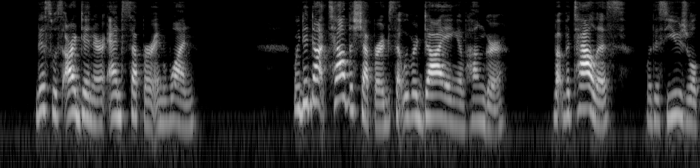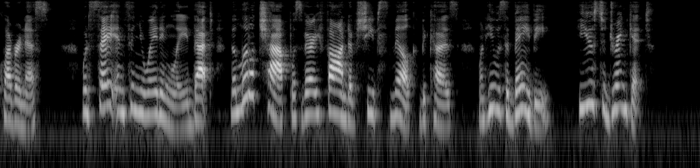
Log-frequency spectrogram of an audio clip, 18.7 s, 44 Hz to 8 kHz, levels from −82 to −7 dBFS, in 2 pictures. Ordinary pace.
Yes: average, 160 wpm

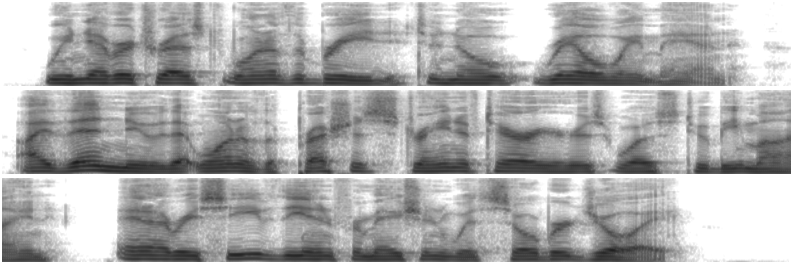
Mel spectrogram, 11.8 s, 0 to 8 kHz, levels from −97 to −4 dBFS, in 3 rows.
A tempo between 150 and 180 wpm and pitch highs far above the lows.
No: average, 175 wpm; average, 2.8 semitones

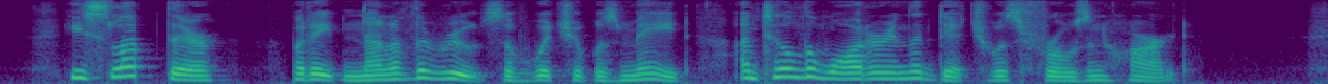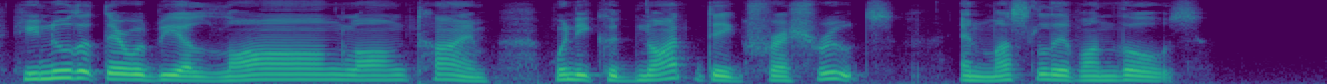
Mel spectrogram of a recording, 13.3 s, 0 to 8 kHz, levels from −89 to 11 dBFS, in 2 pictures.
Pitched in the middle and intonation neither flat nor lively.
Yes: medium, 170 Hz; average, 4.5 semitones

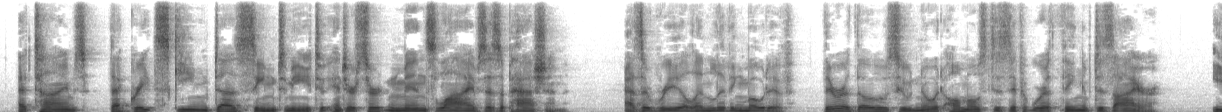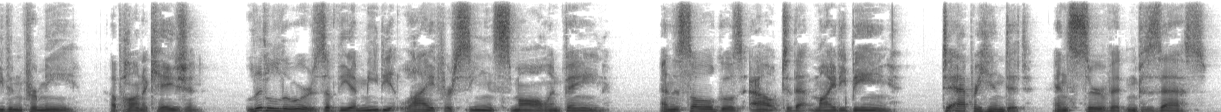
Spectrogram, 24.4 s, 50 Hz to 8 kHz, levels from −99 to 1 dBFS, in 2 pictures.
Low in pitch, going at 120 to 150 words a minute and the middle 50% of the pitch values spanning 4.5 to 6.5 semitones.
No: low, 100 Hz; average, 175 wpm; average, 4.8 semitones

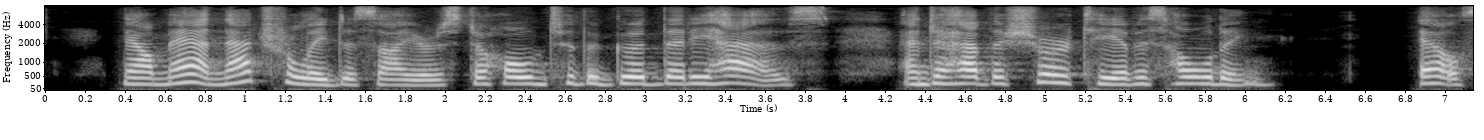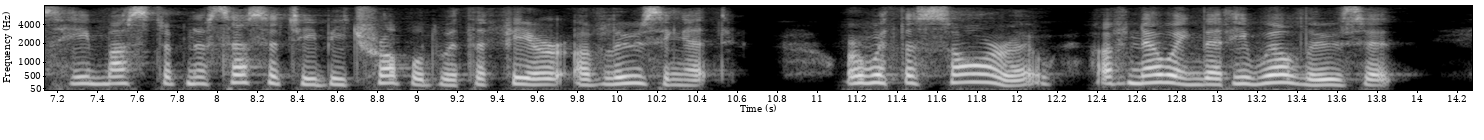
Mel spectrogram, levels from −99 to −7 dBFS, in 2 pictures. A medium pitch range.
Yes: average, 3.4 semitones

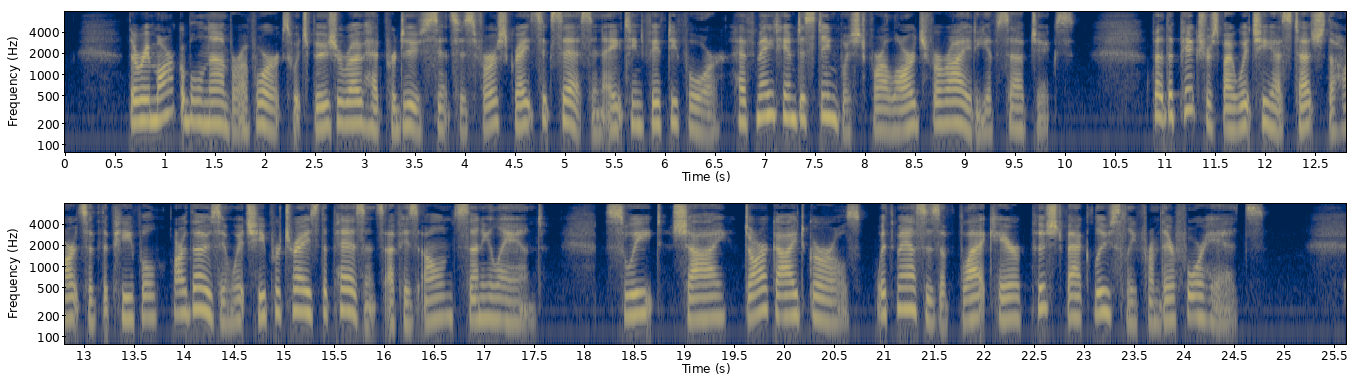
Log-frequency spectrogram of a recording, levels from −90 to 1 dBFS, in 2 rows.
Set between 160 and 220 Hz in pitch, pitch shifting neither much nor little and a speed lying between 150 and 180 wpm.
Yes: high, 190 Hz; average, 3.7 semitones; average, 160 wpm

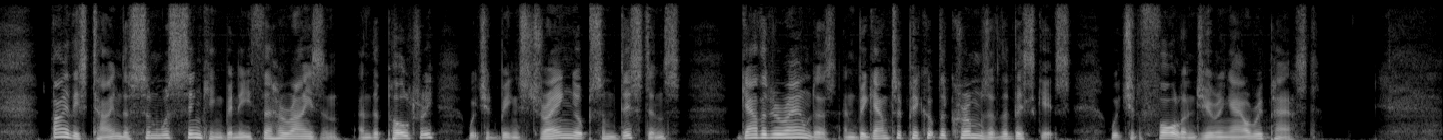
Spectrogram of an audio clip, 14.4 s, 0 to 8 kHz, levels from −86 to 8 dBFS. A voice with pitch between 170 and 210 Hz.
No: low, 125 Hz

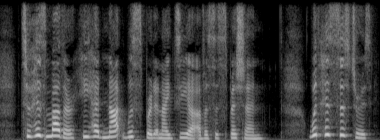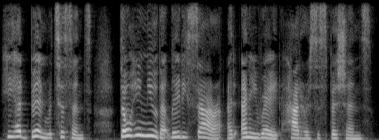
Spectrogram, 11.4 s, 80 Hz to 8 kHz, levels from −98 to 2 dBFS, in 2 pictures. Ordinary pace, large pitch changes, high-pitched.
Yes: average, 165 wpm; wide, 6.4 semitones; high, 240 Hz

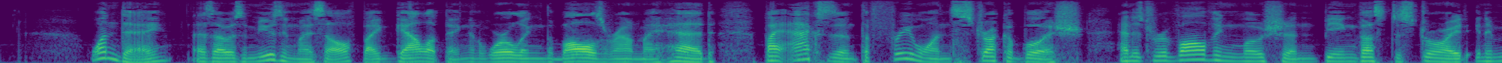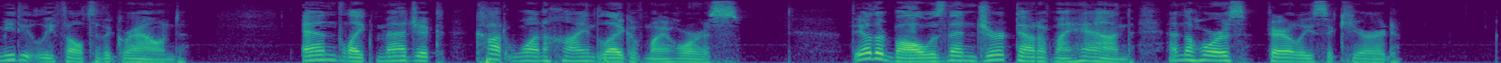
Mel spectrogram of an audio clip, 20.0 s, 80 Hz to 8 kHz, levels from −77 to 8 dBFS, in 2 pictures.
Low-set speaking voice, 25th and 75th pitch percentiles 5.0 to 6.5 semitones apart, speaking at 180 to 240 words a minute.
Yes: low, 125 Hz; wide, 5.4 semitones; average, 185 wpm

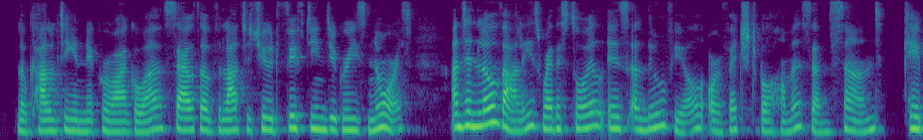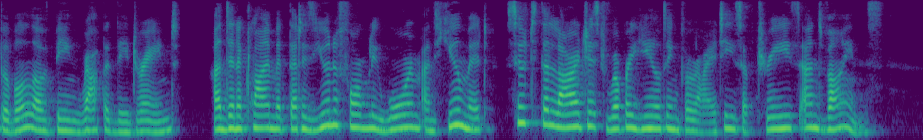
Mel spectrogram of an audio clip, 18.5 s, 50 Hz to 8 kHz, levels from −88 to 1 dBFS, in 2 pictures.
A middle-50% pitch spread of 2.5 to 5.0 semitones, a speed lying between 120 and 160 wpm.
Yes: average, 3.4 semitones; average, 155 wpm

